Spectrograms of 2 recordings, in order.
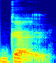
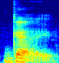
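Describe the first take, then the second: First: The vowel ends with little lip rounding. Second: The vowel ends with little lip rounding.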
